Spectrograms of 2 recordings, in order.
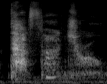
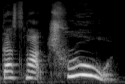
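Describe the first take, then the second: First: Whispered protest. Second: Slow, raised protest with TRUE stretched out; drawn-out protest. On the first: Woman denies fiancé's claim, whispered. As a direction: voice drops away to a whisper. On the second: Woman denies fiancé's claim, drawn-out protest. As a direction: object firmly, dragging out the word true. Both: Retold or imitated.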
